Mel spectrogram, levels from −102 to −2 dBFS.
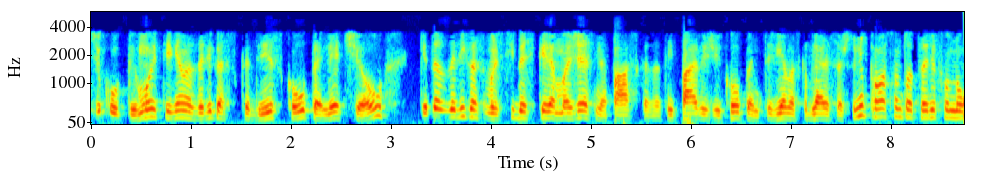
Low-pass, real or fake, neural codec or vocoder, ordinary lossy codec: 5.4 kHz; fake; vocoder, 24 kHz, 100 mel bands, Vocos; MP3, 24 kbps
